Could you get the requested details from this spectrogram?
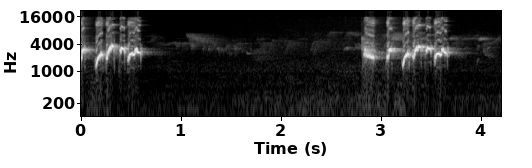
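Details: Red-whiskered bulbul morning singing recorded as a training lure, two matching bursts of quick, liquid up-and-down whistles roughly two and a half seconds apart, with quiet between.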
